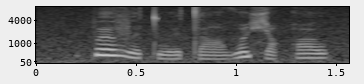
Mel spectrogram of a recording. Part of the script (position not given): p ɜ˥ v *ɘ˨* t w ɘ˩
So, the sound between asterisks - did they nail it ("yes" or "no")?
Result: yes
